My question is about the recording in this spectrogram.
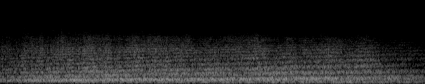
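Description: Avro Vulcan jet bomber flying past, the noise of its four Olympus turbojets swelling in, holding steady, then fading near the end.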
